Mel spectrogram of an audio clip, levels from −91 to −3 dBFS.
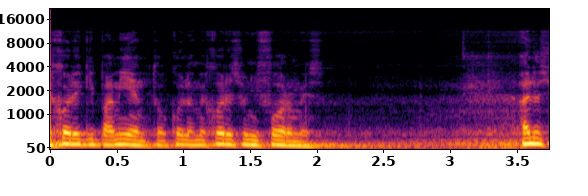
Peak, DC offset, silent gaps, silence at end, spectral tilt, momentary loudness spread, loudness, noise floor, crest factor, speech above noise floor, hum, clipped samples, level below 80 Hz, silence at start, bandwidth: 0 dBFS; under 0.1%; none; 0 s; -11.5 dB/octave; 22 LU; -16 LUFS; -36 dBFS; 16 dB; 22 dB; none; under 0.1%; -42 dBFS; 0 s; 3.6 kHz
